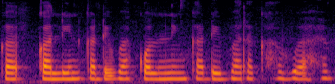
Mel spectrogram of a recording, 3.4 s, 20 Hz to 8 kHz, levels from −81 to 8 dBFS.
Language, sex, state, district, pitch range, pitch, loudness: Hindi, female, Jharkhand, Garhwa, 215-225 Hz, 220 Hz, -21 LUFS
